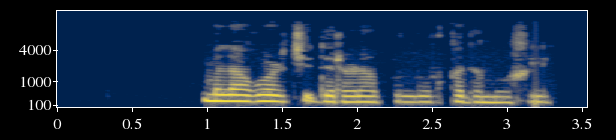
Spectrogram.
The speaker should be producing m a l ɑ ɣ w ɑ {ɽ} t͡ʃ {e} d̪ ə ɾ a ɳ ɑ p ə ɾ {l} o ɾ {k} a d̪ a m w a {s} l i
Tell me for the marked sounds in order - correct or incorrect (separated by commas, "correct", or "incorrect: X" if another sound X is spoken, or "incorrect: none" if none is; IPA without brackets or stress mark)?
correct, correct, correct, incorrect: q, incorrect: x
